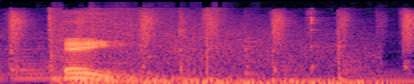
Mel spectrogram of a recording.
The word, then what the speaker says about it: eight: Eight. Esta palabra se pronuncia eight, porque la e se pronuncia e, luego se pronuncia la i, la g h es muda, luego se pronuncia la t. Eight.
